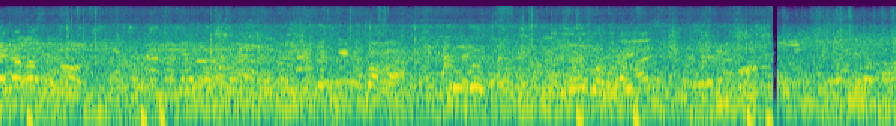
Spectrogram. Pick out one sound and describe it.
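Many men and women chatter in a busy crowd outdoors.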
